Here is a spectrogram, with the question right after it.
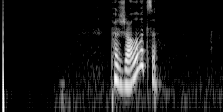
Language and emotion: Russian, neutral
